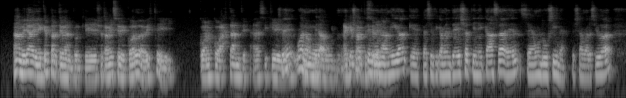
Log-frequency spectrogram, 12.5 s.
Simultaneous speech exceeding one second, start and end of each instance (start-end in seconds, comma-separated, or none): 5.6-7.8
